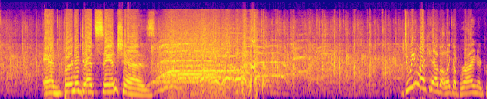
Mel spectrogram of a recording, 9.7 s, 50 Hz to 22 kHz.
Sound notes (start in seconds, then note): 0.0 cheers and applause; 4.2 laughter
